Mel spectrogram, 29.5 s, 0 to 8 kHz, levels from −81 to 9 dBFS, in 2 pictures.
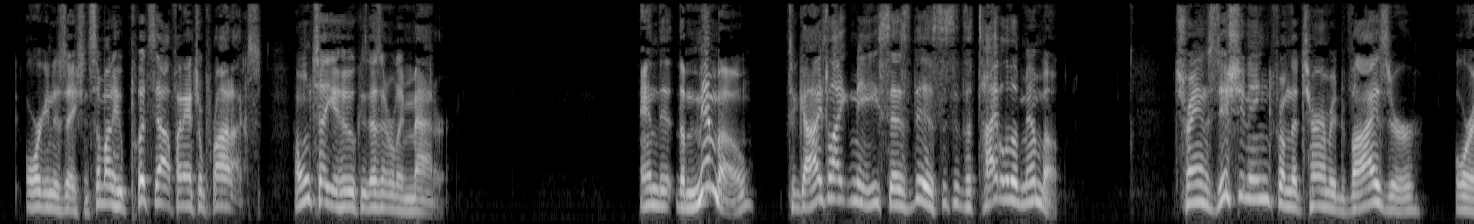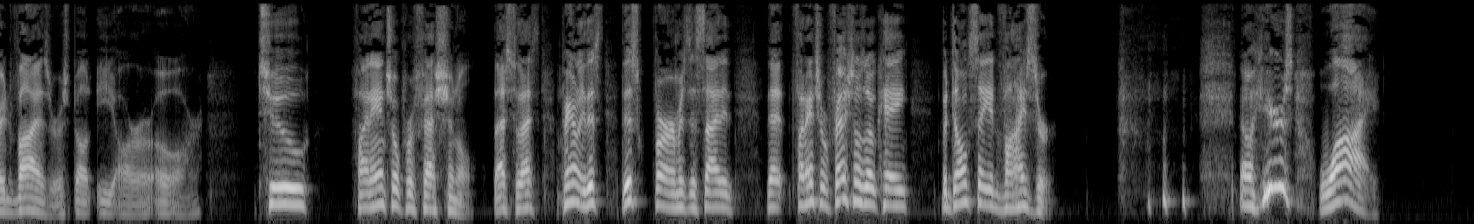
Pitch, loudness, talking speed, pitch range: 155 Hz, -18 LUFS, 135 wpm, 125-185 Hz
